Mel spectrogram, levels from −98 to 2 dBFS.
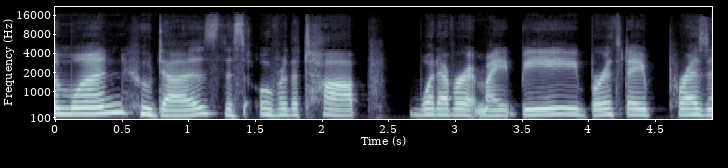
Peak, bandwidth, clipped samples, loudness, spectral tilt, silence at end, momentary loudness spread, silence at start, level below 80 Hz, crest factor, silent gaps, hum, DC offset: -4 dBFS; 15.5 kHz; under 0.1%; -18 LUFS; -6 dB/octave; 0 s; 8 LU; 0 s; -68 dBFS; 14 dB; none; none; under 0.1%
